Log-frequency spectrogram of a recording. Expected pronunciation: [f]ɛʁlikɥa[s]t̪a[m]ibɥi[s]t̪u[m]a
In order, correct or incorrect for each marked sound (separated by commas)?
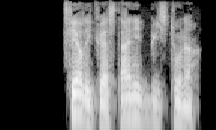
correct, correct, incorrect, correct, incorrect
